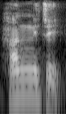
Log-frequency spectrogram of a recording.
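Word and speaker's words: 半日: 발음은 한니치, 한니치.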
